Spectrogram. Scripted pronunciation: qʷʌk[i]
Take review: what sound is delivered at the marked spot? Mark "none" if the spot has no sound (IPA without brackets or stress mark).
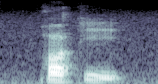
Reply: i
